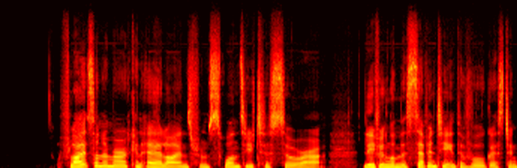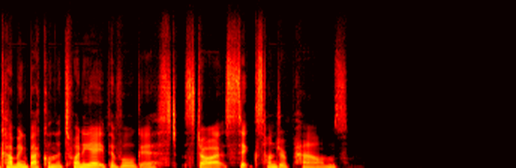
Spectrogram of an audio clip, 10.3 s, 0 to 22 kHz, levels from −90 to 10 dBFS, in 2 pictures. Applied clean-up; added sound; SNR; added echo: none; none; none; none.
